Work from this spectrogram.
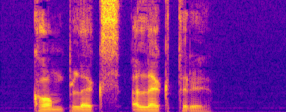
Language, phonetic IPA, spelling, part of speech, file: Polish, [ˈkɔ̃mplɛks ɛˈlɛktrɨ], kompleks Elektry, noun, Pl-kompleks Elektry.ogg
